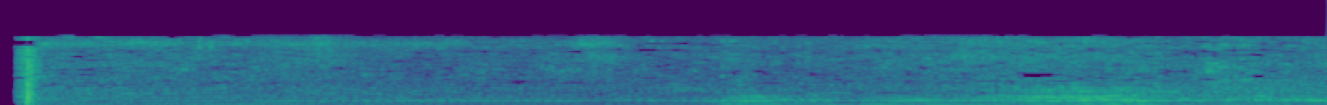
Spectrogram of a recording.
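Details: Fiat Uno Fire with a blown exhaust: rough, raspy engine drone growing louder and coarser as it's revved.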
